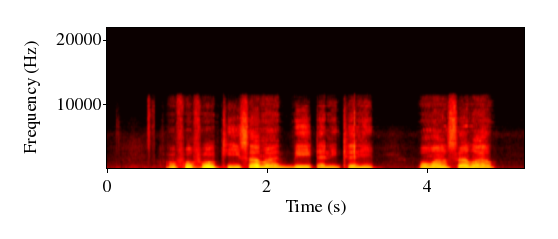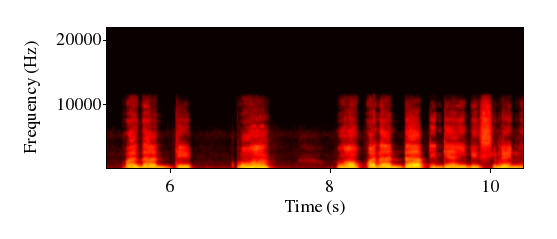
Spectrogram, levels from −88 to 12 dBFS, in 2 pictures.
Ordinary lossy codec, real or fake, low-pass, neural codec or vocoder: none; fake; none; codec, 24 kHz, 0.9 kbps, WavTokenizer, medium music audio release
